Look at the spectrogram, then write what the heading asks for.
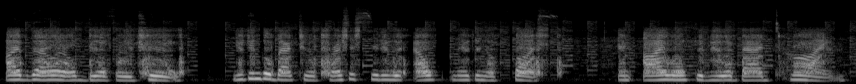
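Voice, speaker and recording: A woman voicing a laid-back, quietly menacing male skeleton who talks in casual slang, for an animated comic dub. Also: mid-range voice, normal speed, over music, close to an everyday voice, rough recording. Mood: quietly threatening.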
